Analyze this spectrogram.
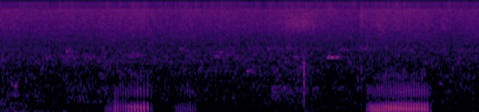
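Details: Sleeping cat snoring: soft rumbling snores, two louder with a faint one between, over quiet room noise: snoring.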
